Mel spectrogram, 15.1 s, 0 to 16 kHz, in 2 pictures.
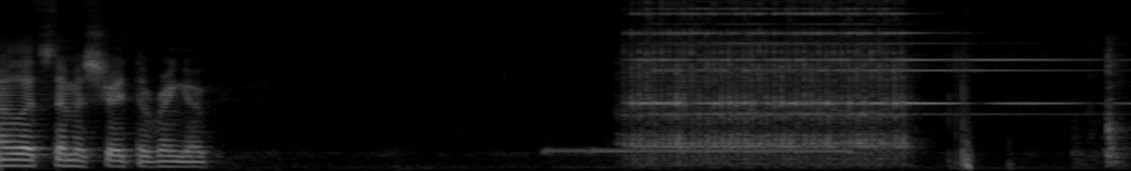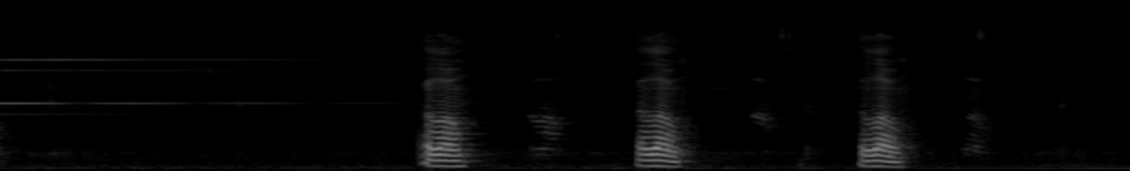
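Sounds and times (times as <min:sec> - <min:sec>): telephone bell ringing: 0:03.6 - 0:10.3.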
